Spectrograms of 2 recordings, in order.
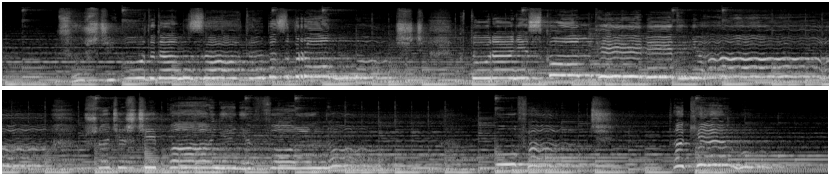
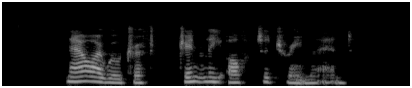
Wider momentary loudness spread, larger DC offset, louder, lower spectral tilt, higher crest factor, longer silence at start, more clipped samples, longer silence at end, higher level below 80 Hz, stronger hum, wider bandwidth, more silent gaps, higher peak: second, 11 LU vs 14 LU; neither; first, -16 LUFS vs -32 LUFS; about the same, -5.5 dB/octave vs -5.5 dB/octave; second, 14 dB vs 20 dB; second, 0 s vs 0.65 s; neither; second, 0 s vs 0.6 s; first, -44 dBFS vs -74 dBFS; neither; first, 17 kHz vs 7.2 kHz; second, none vs 1.61-1.77 s; first, -2 dBFS vs -14 dBFS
